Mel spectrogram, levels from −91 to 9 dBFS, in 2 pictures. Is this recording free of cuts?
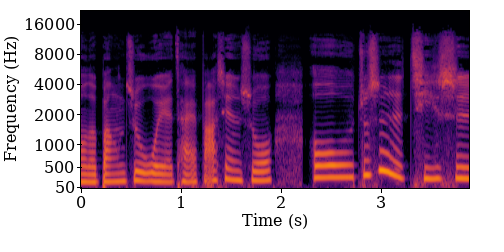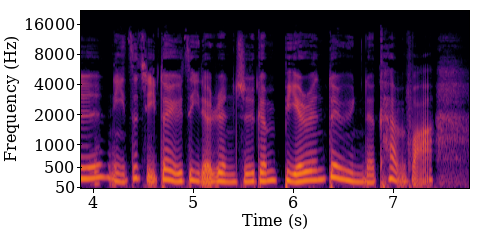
no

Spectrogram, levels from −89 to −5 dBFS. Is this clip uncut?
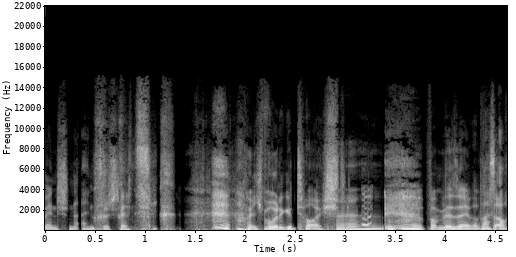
no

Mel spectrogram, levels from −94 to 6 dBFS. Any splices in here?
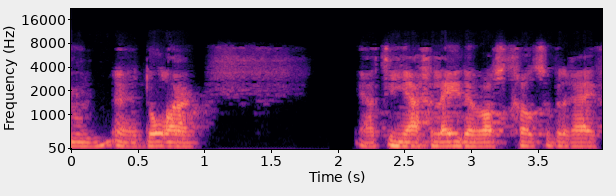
no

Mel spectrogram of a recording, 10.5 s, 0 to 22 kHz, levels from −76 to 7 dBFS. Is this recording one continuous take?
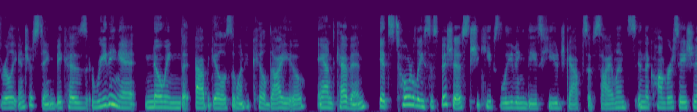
no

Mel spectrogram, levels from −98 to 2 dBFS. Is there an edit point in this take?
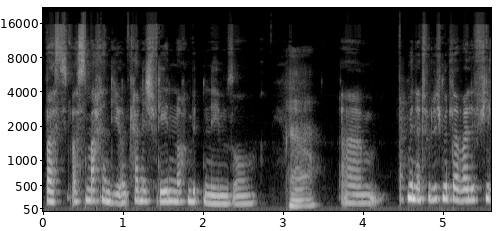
yes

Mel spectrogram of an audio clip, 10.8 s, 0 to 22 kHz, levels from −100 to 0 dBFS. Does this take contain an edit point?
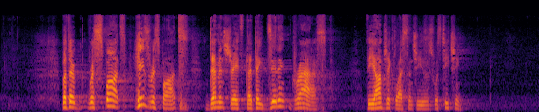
yes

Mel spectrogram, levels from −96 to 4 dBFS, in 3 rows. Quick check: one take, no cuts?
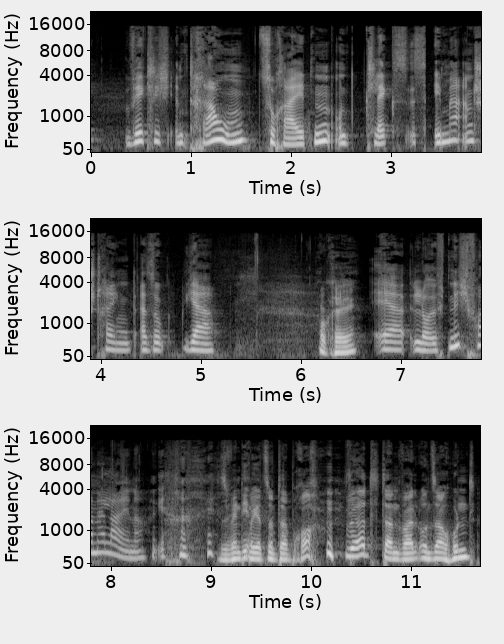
no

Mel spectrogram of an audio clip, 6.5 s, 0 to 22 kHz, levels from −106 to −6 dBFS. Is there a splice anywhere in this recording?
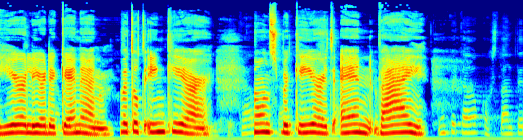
yes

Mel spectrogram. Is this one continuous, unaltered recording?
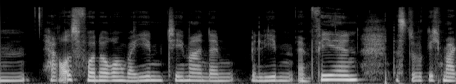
yes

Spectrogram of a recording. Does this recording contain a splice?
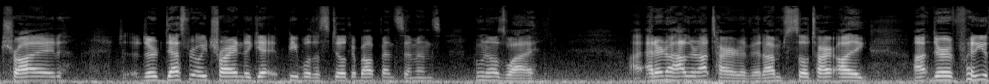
yes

